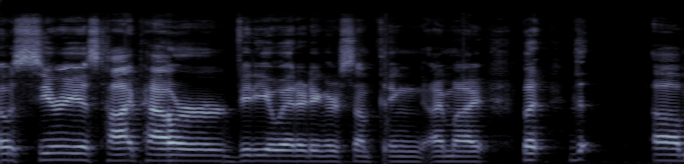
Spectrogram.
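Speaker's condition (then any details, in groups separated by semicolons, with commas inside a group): No condition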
